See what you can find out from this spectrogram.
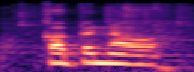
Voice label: chin, Mokilese

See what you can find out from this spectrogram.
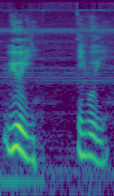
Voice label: "vui", Wamesa

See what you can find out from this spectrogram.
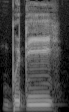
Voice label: "bwdí", Apatani

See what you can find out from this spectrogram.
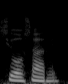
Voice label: "sosarei" to bark, Wamesa

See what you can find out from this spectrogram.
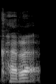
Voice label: "Cough", Santali

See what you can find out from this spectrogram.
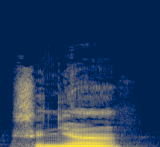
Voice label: "swzañ", Apatani

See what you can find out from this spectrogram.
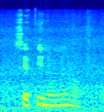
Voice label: "setinunuma", gun, Wamesa

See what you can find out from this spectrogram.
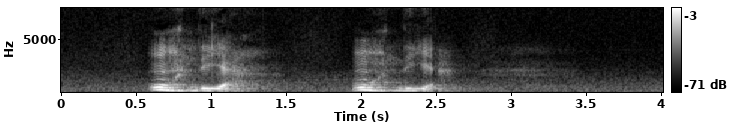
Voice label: Nasa Yuwe; quebrar; paez

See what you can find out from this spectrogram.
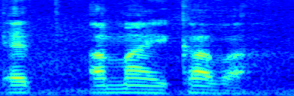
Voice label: he chews kava, Aneityum

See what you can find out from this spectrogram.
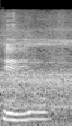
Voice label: "pirio", leaf, wamesa

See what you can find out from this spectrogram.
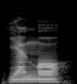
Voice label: "yaqo", Apatani

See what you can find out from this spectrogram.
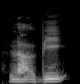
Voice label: "labi", Apatani

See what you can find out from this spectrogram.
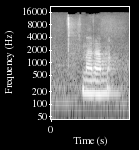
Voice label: "month", Nukuoro

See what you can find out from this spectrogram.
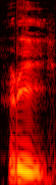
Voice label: "rìi", Apatani

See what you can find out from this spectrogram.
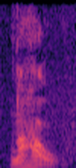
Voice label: fish turtle, Aneityum

